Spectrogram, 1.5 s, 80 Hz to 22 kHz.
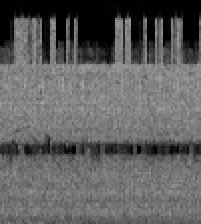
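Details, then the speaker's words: Peugeot 307 CC after P0352 misfire diagnosis, with oil in plug wells, failed ignition coils and a wire found shorting on the engine: steady even idle, smooth low rumble, no misfire or rattle, healthy. "No misfire, no rattle. Amazing."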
